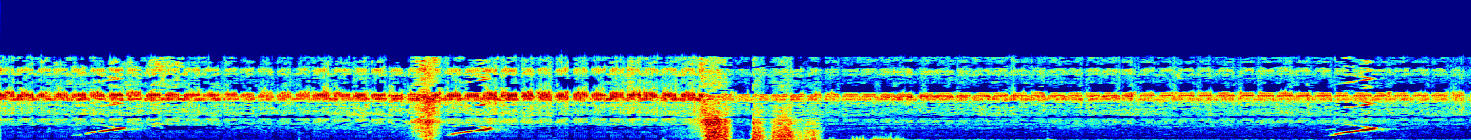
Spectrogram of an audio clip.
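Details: Baby frog giving short rising chirps, three spaced calls sweeping upward; loud knocks and thumps in between, with a steady high-pitched hum behind.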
